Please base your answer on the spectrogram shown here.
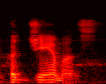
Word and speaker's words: pajamas: Okay, how do you pronounce the second syllable in pajamas? Jam us. Um, second syllable, jam, like jelly and jam. Uh, yeah, jam. That's how I say it.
